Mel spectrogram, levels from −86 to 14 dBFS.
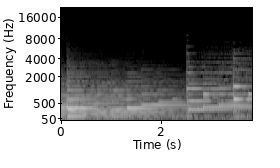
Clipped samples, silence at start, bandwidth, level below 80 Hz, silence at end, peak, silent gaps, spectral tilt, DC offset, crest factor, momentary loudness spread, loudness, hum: under 0.1%; 0 s; 5.2 kHz; -48 dBFS; 0 s; -6 dBFS; none; -10 dB/octave; under 0.1%; 16 dB; 10 LU; -25 LUFS; none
